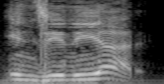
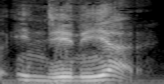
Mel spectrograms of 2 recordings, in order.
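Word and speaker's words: engineer: career ship ध्यान रखिएगा double E के बाद अगर लास्ट में आर रहता है तो वहां पे क्या उच्चारण होगा ईयर उच्चारण होगा ईयर ईयर जैसे यहां पे देखिए इंजीनियर एन के बाद डबल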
